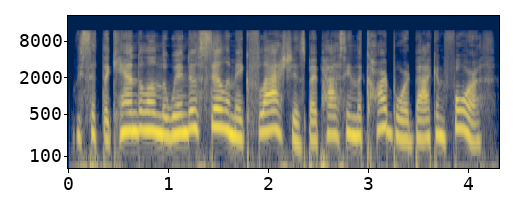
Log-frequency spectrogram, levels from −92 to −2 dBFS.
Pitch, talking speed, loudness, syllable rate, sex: 235 Hz, 250 wpm, -16 LUFS, 5.6 syllables/s, female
